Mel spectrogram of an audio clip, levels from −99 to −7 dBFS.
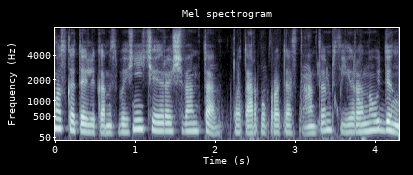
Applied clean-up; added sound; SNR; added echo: neural separator model SepFormer DNS4.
